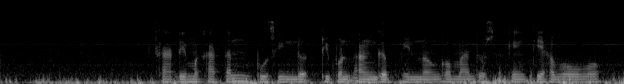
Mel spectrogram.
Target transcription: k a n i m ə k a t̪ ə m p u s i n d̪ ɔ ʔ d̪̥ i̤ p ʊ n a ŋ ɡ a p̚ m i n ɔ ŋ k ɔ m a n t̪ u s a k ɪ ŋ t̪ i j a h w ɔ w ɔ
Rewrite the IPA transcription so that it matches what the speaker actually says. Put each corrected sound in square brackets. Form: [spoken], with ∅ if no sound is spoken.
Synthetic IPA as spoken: k a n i m ə k a t̪ ə [n] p u s i n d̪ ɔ ʔ d̪̥ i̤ p ʊ n a ŋ ɡ [ə] p̚ m i n ɔ ŋ k ɔ m a n t̪ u s a k ɪ ŋ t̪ i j a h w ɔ w ɔ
